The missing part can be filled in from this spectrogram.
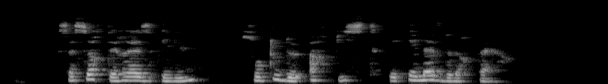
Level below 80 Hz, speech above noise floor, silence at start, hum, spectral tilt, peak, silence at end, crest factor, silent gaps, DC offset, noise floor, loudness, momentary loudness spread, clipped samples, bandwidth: -70 dBFS; 53 dB; 0.6 s; none; -4.5 dB/octave; -10 dBFS; 1.05 s; 18 dB; none; under 0.1%; -79 dBFS; -27 LUFS; 12 LU; under 0.1%; 9.2 kHz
